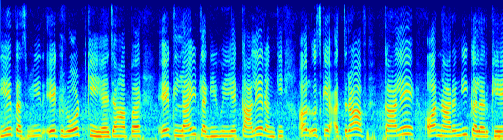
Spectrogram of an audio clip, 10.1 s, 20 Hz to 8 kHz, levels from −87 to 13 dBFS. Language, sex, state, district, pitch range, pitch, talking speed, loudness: Hindi, female, Maharashtra, Pune, 270-310 Hz, 285 Hz, 150 wpm, -13 LUFS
